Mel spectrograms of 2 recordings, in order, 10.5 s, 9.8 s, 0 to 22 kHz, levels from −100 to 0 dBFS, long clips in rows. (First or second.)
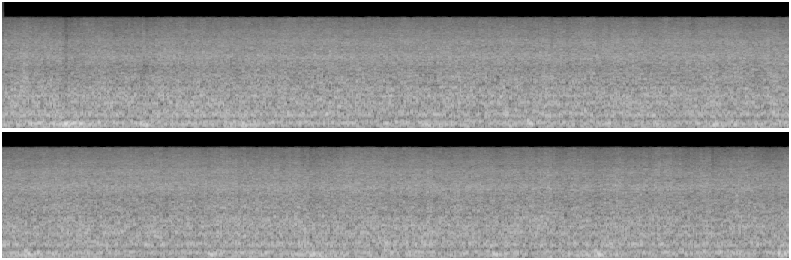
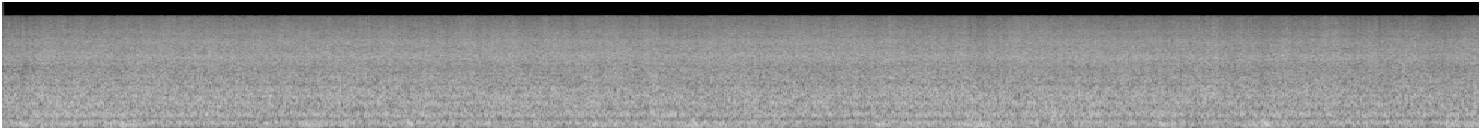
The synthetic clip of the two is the first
